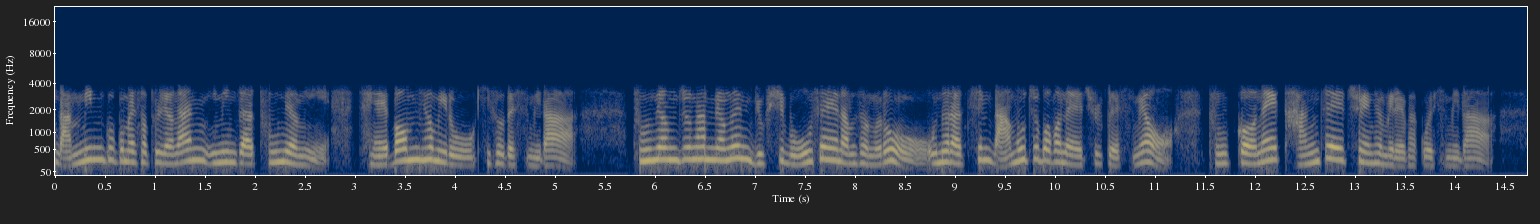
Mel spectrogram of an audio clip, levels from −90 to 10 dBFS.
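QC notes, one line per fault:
Throughout: AMR narrowband mobile codec. Speech is band-limited to roughly 250 Hz to 3.4 kHz, with nothing above 3.5 kHz. Heavy buzzy, synthetic colouring suggests the lowest-bitrate mode, around 4.75 kbps.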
